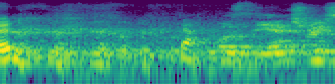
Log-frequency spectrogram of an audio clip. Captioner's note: laughter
